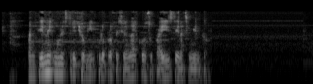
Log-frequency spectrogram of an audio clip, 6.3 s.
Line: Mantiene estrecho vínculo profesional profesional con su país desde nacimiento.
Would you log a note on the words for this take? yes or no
yes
